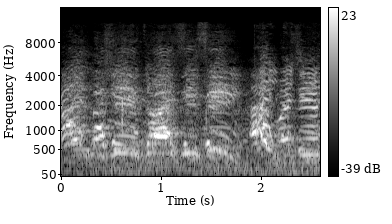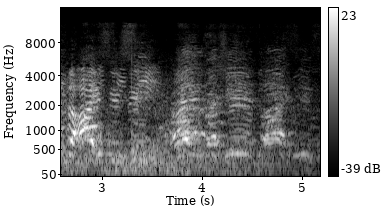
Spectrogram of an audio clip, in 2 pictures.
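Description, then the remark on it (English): Hundreds of people from up and down the West Coast chant loudly at a solidarity march for Sudan at San Francisco's Civic Center Plaza, in rhythmic, repeated bursts of many voices shouting together, with a dense wash of crowd noise underneath and brief dips between phrases. “Hundreds of people from up and down the West Coast gathered Saturday at San Francisco's Civic Center Plaza for a solidarity march for Sudan.”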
